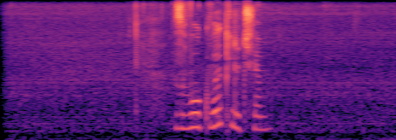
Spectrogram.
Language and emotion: Russian, neutral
